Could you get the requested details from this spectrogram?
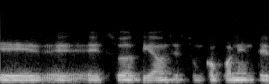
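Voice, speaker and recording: A man's fairly low voice at a fairly slow pace. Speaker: medical lecturer. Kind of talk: lecture.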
